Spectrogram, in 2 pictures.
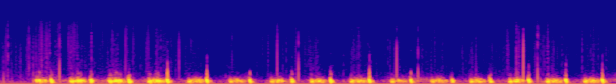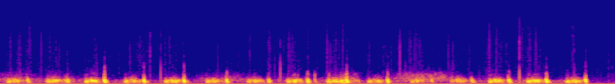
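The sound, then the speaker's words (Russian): A heartbeat with supravalvular pulmonary artery stenosis, each cycle carrying a harsh systolic murmur and a loud, accentuated second heart sound. Many beats follow in a steady, even rhythm, low and thumping, with no talk. “В настоящей записи слышен грубый систолический шум и усиленный второй тон при надклапанном стенозе легочной артерии.”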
